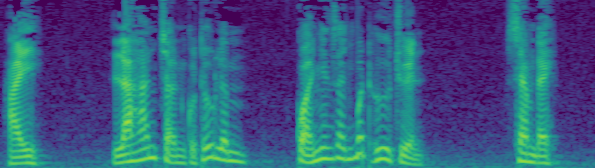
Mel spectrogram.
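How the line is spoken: Loud distant shout. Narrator (Vietnamese): ở bên ngoài chùa có tiếng quát to vọng vào

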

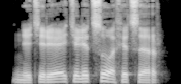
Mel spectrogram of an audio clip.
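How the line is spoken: Stern rebuke. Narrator (Russian): строго одернул майор

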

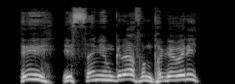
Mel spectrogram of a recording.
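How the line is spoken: Group laughing. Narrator (Russian): рассмеялись те

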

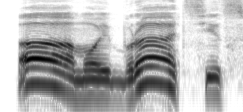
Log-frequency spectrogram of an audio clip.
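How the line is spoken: Exclaiming. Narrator (Russian): воскликнула она

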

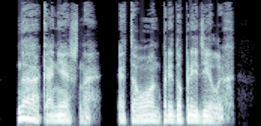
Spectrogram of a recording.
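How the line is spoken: Muffled, dull. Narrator (Russian): сказал он глухо

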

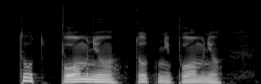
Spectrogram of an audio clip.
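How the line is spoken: Gloomy reply. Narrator (Russian): мрачно отозвался Кобылин

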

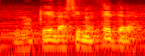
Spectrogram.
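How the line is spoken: Muttered under breath. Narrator (Spanish): murmuraba entre dientes

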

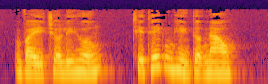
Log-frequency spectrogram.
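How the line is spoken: Sudden rueful laugh. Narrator (Vietnamese): Hướng Dụ nghĩ đến những tiếc nuối trong chuyện tình cảm của chính mình, cô bỗng nhiên bật cười

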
